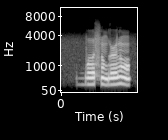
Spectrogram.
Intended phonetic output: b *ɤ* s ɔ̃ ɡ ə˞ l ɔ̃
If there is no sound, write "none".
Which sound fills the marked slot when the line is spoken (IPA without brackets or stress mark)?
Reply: ɤ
